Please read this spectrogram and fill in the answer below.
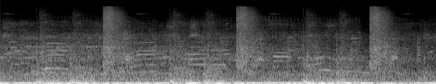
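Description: Music played loud through a car audio system, dominated by heavy sub-bass with sliding bass notes and a sharp drum hit about every second and a half.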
